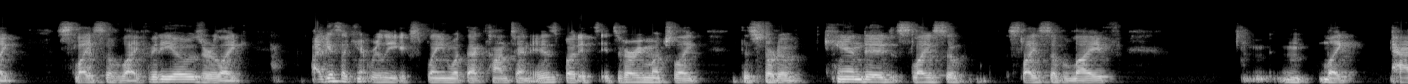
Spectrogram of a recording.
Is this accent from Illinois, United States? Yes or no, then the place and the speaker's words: no; Long Island, New York, United States; moved away as an adult; now in Los Angeles, United States; I grew up on Long Island and went to NYU and lived in the city for a really long time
